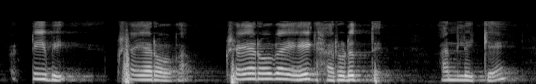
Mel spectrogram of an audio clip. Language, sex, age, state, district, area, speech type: Kannada, female, 45-60, Karnataka, Koppal, rural, spontaneous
